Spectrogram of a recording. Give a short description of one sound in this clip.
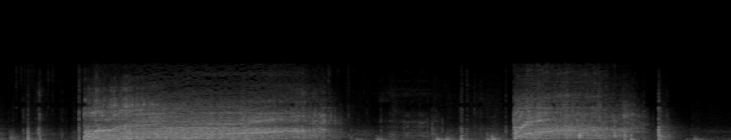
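A food chopper whirs loudly in short bursts.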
